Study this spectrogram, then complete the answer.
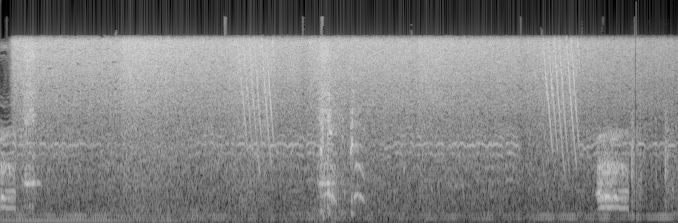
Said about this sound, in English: Insect spray.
